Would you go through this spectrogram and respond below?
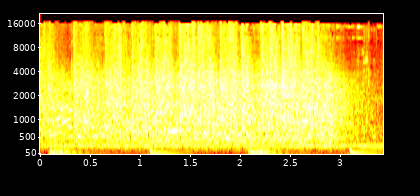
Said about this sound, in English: I drift off and get a surprisingly good night's sleep, until I'm woken by the sound of gunfire. Only this time, it's closer.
